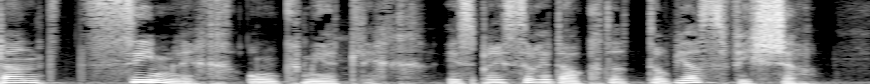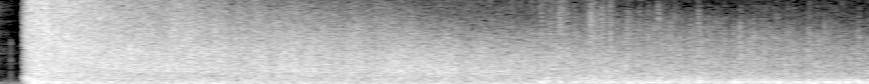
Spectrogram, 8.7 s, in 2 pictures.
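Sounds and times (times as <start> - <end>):
speech: 0.0 - 4.9
thunderclap from lightning strike: 4.5 - 8.6.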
